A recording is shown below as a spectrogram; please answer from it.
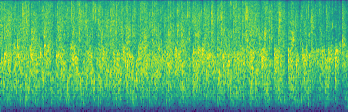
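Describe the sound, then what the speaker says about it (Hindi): A crowd gives loud, sustained applause for Prashant during a self-discipline training session, thick continuous clapping at even strength throughout with no talking over it. "एक बार जोरदार तालियां होना चाहिए प्रशांत के लिए।"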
